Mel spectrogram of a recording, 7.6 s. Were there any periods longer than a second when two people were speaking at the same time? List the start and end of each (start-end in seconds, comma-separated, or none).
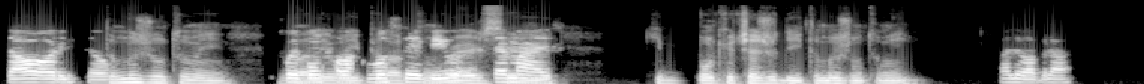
1.9-3.7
